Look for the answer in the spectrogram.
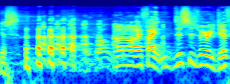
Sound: audience laughing

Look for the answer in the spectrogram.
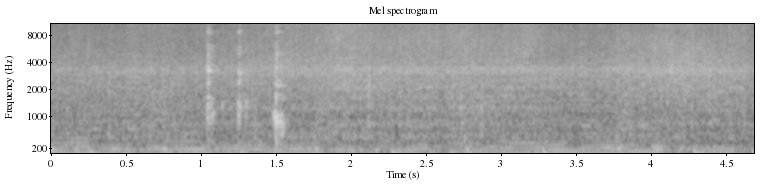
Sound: pan simmering

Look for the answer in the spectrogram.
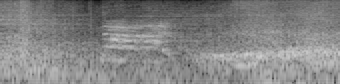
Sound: screaming

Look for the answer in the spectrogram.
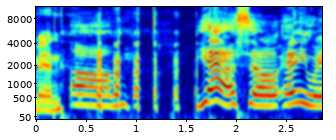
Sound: laughs

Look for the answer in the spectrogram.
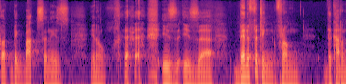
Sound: laughs

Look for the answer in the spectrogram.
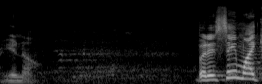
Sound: congregation laughing

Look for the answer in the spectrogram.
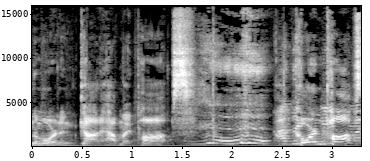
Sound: laughing

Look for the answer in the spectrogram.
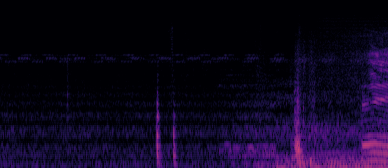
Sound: hand taps

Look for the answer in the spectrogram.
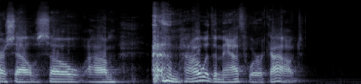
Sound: clears throat

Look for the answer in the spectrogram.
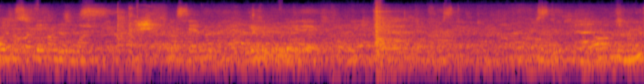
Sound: people continue chattering

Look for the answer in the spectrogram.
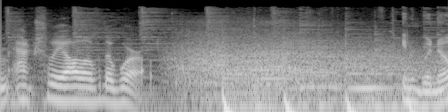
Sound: truck passing

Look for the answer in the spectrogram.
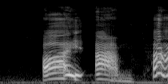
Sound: chuckles

